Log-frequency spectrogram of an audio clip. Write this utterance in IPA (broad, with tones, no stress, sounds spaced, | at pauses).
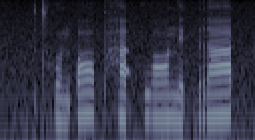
tʰ o˨˩ n ʔ ɔː˥˩ pʰ a˦˥ ʔ k w ɔː˦˥ n e˨˩ k̚ r aː˦˥ k̚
